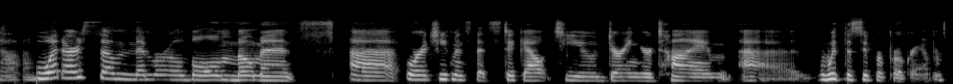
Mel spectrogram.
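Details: Adult speaker; no speech disorder.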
